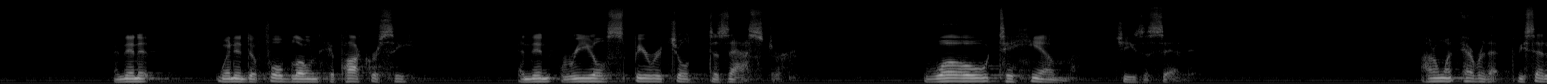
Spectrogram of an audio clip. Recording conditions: large echoing room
